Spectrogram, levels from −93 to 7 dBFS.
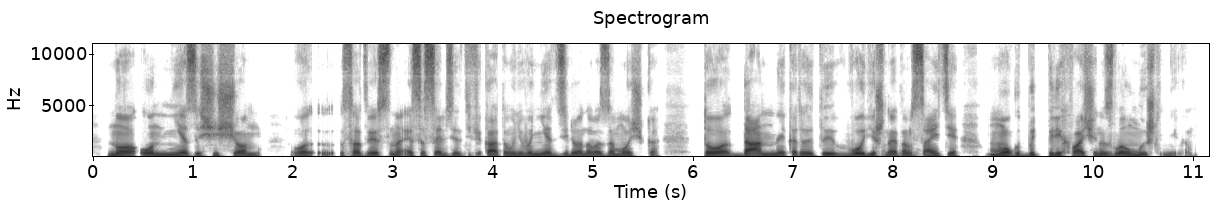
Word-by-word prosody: но 130 Hz, 0 st, +4 dB
он 130 Hz, -2 st, +1 dB
не 145 Hz, -1 st, +1 dB
защищен, 120 Hz, -6 st, 0 dB, 0.3 s
вот, -, -, -1 dB
э, -, -, -12 dB, 0.2 s
соответственно, 115 Hz, -2 st, +2 dB
SSL-сертификата, 115 Hz, -5 st, +1 dB
у 100 Hz, -, -2 dB
него 105 Hz, +2 st, -3 dB
нет 120 Hz, -3 st, -1 dB
зеленого 105 Hz, 0 st, -1 dB
замочка, 105 Hz, -2 st, -5 dB, 0.4 s
то 125 Hz, -5 st, +4 dB
данные, 115 Hz, 0 st, +2 dB
которые 120 Hz, +1 st, -2 dB
ты 125 Hz, -2 st, -1 dB
вводишь 110 Hz, -2 st, 0 dB
на 110 Hz, -, -1 dB
этом 110 Hz, 0 st, -1 dB
сайте, 145 Hz, -, +1 dB, 0.3 s
могут 155 Hz, +4 st, +2 dB
быть 140 Hz, 0 st, -2 dB
перехвачены 135 Hz, 0 st, -1 dB
злоумышленником. 115 Hz, -7 st, -3 dB
120 Hz, 135 wpm, -21 LUFS, 105-130 Hz, 0.4 s, но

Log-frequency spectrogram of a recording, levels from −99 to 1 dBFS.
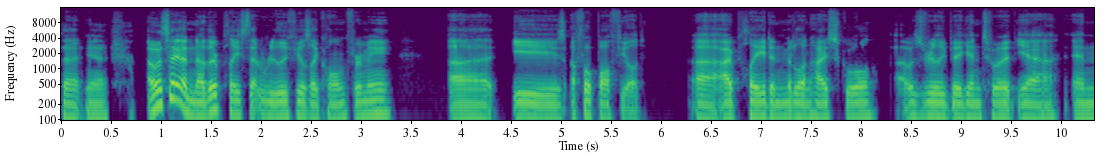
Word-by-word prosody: that, 100 Hz, -3 st, -2 dB
yeah. 100 Hz, 0 st, -3 dB, 0.4 s
I -, -, +5 dB
would 190 Hz, +3 st, +6 dB
say 260 Hz, -2 st, +8 dB
another 115 Hz, +5 st, +5 dB
place 120 Hz, -5 st, -3 dB
that -, -, -1 dB
really 115 Hz, -1 st, 0 dB
feels 110 Hz, 0 st, -2 dB
like 100 Hz, -, -1 dB
home 100 Hz, +2 st, -3 dB
for 110 Hz, 0 st, -3 dB
me, 120 Hz, +2 st, -1 dB, 0.6 s
uh, 100 Hz, 0 st, 0 dB, 0.2 s
is 100 Hz, -2 st, +1 dB
a 105 Hz, -, -4 dB
football 110 Hz, -4 st, 0 dB
field. 100 Hz, -, -6 dB, 0.5 s
Uh, 100 Hz, -3 st, +2 dB
I 105 Hz, 0 st, +5 dB
played 110 Hz, +1 st, 0 dB
in 105 Hz, -1 st, -1 dB
middle 105 Hz, 0 st, +1 dB
and 105 Hz, -, -4 dB
high 105 Hz, -1 st, +2 dB
school, 110 Hz, +1 st, -2 dB, 0.2 s
I -, -, -5 dB
was 105 Hz, 0 st, -4 dB
really 110 Hz, -1 st, +1 dB
big 105 Hz, +1 st, 0 dB
into 105 Hz, 0 st, -2 dB
it, 105 Hz, -, +2 dB
yeah, 100 Hz, -1 st, -1 dB, 0.2 s
and 105 Hz, -1 st, -2 dB
105 Hz, 205 wpm, -26 LUFS, 100-110 Hz, 0.6 s, say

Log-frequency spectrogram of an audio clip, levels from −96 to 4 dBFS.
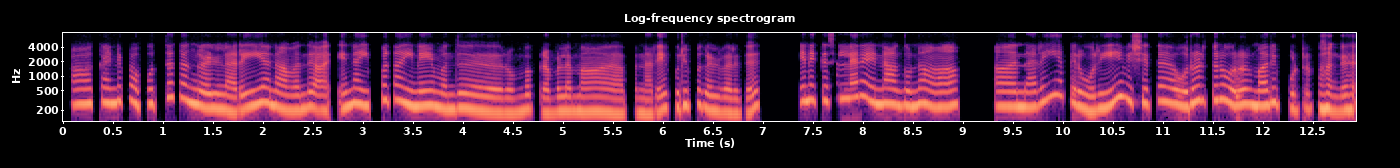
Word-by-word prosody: ஆ -, -, -3 dB, 0.3 s
கண்டிப்பா. 295 Hz, +2 st, 0 dB
புத்தகங்கள் 275 Hz, -6 st, +1 dB
நெறைய 215 Hz, +8 st, +1 dB, 0.2 s
நான் 210 Hz, -3 st, 0 dB
வந்து 210 Hz, +3 st, 0 dB, 0.3 s
ஏன்னா 265 Hz, +4 st, +3 dB
இப்போ 330 Hz, -, -8 dB
தான் 320 Hz, -3 st, +2 dB
இணையம் 245 Hz, -1 st, +3 dB
வந்து 215 Hz, +2 st, 0 dB, 0.4 s
ரொம்ப 180 Hz, +3 st, -3 dB
பிரபலமா 185 Hz, +1 st, -1 dB, 0.3 s
அப்ப 175 Hz, +1 st, -12 dB
நெறைய 180 Hz, +4 st, -1 dB
குறிப்புகள் 230 Hz, -4 st, -1 dB
வருது. 175 Hz, +1 st, -2 dB, 0.5 s
எனக்கு 320 Hz, 0 st, 0 dB
சில 345 Hz, 0 st, -4 dB
நேரம் 375 Hz, -3 st, +1 dB
என்ன 275 Hz, 0 st, +3 dB
ஆகும்னா, 255 Hz, +2 st, +1 dB, 0.7 s
அ -, -, 0 dB, 0.3 s
நிறைய 300 Hz, -, -1 dB
பேர் 265 Hz, -4 st, +1 dB
ஒரே 220 Hz, +5 st, +2 dB, 0.2 s
விஷயத்தை 285 Hz, +1 st, -2 dB, 0.2 s
ஒரொருத்தரும் 315 Hz, +5 st, +1 dB
ஒரு 255 Hz, 0 st, +3 dB
ஒரு 270 Hz, -, +2 dB
மாரி 255 Hz, +3 st, +3 dB
போட்டிருப்பாங்க. 215 Hz, -2 st, -1 dB
245 Hz, 150 wpm, -23 LUFS, 210-285 Hz, 0.7 s, ஏன்னா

